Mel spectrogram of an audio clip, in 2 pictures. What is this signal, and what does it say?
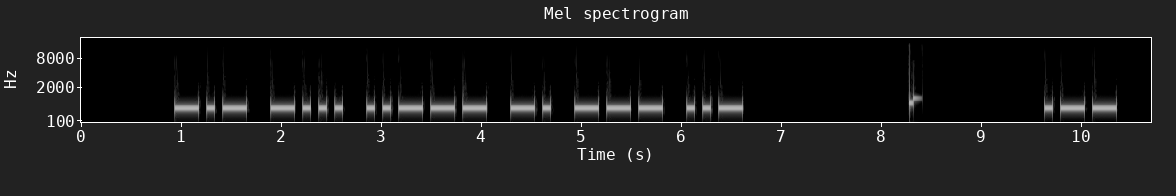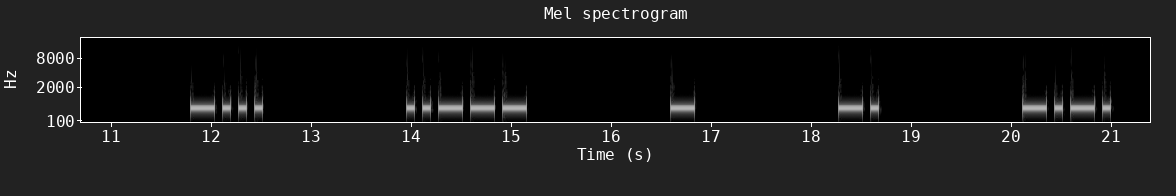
Morse code, heard as a keyed tone, about 15 wpm, spaced as for 8 wpm, 700 Hz. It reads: KB2NOU WB2TNC
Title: USA Call Signs - 6 Characters - 6x Character Spacing - 15wpm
